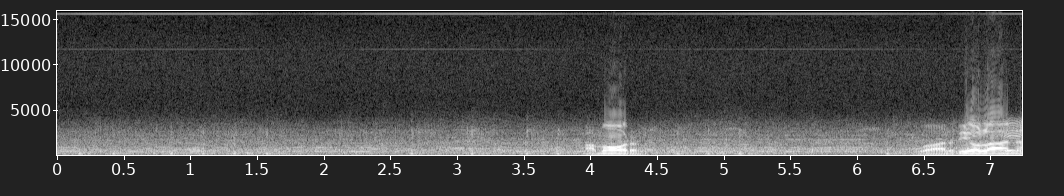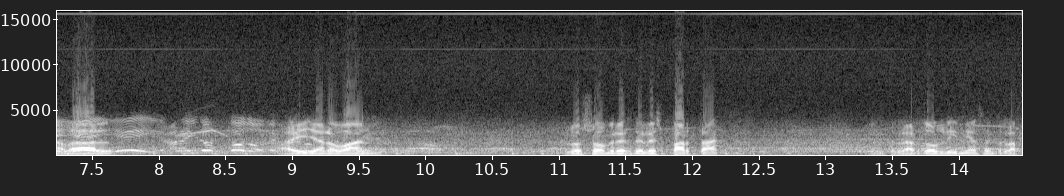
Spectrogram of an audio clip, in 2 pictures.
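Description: A large crowd murmurs steadily across an open stadium.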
